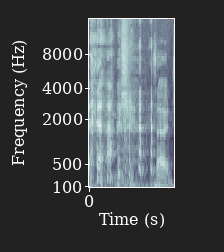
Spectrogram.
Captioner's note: laughing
